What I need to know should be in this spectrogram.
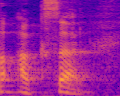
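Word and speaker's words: often: window ही ऑफर वह अक्सर यहां पर टी साइलेंट है इसे बोलेंगे आफ्टरनून बोलेंगे अक्सर लेकिन ऑप्शन नहीं बोले लिखेंगे जरूर लिखने समय आपको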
